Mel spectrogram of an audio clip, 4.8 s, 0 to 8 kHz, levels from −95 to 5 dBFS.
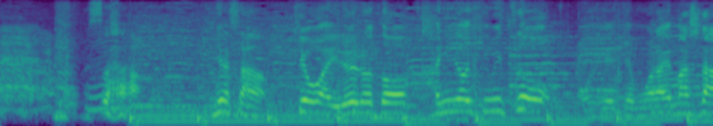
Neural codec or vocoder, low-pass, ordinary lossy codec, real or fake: none; none; none; real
